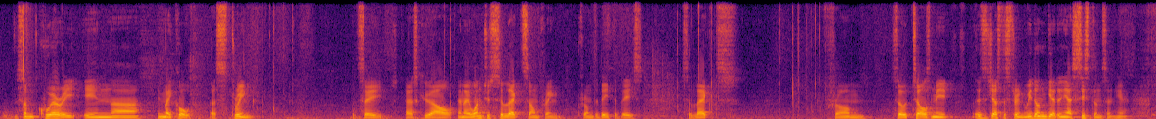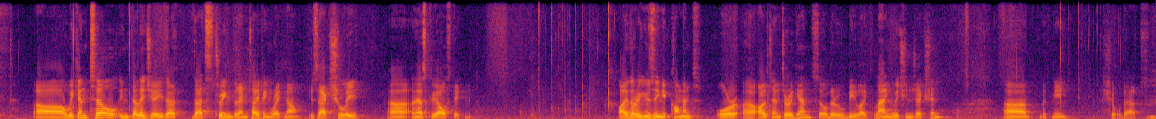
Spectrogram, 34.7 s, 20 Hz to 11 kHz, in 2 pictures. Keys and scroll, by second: 34.3 alt+Return.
